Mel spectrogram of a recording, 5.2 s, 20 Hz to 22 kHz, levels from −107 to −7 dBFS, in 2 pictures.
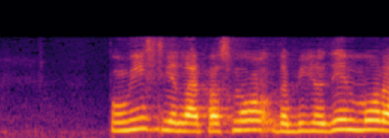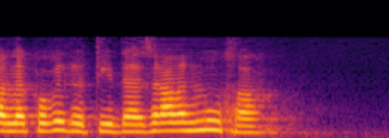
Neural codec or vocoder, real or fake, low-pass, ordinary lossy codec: codec, 16 kHz, 1.1 kbps, Voila-Tokenizer; fake; 7.2 kHz; none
